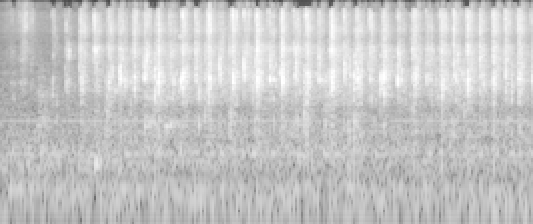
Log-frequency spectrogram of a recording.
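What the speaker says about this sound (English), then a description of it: "You have to get these shaken up really well to hear the ball moving around" A paint marker is shaken hard and fast, its mixing ball rattling inside in a rapid, even run of sharp clicks, close and alone at a moderate level.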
